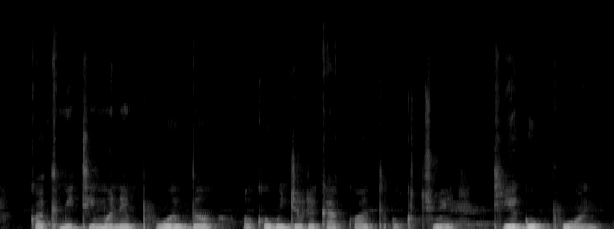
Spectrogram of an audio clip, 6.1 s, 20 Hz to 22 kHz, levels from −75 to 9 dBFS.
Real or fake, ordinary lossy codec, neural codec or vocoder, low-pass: fake; none; vocoder, 44.1 kHz, 128 mel bands every 256 samples, BigVGAN v2; 19.8 kHz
